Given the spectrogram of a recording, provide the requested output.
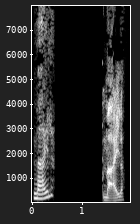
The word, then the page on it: Maile: French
